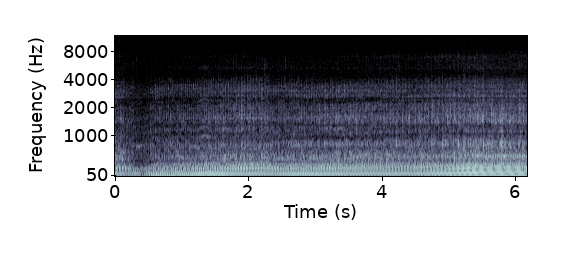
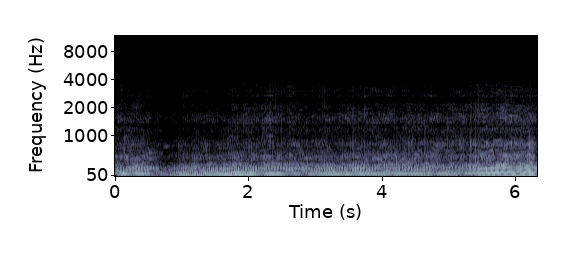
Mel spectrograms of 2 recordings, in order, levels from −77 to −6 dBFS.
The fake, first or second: second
